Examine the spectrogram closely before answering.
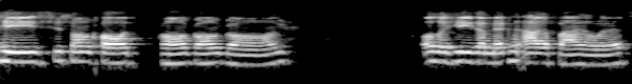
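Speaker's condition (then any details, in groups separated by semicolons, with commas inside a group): Down syndrome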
